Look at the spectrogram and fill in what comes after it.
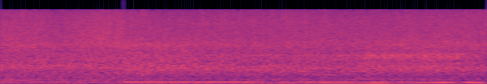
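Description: Heavy thunderstorm rain falling steadily, with a low rumble underneath starting about a second and a half in.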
